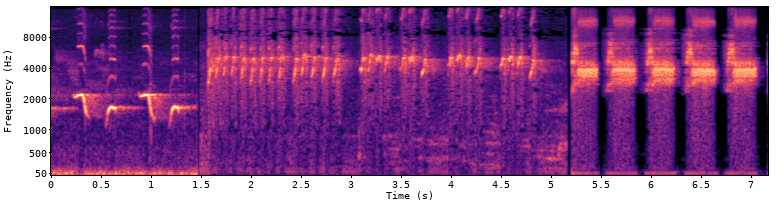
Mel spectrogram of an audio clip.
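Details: Oriental magpie-robin kept as a competition bird delivering isian material: two looping whistled phrases, then a dense scratchy chattering passage, and finally loud high harsh notes repeated about twice per second.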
